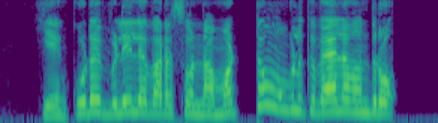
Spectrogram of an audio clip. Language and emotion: Tamil, angry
